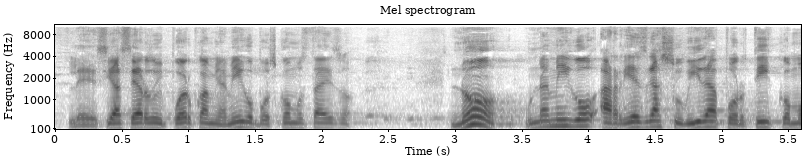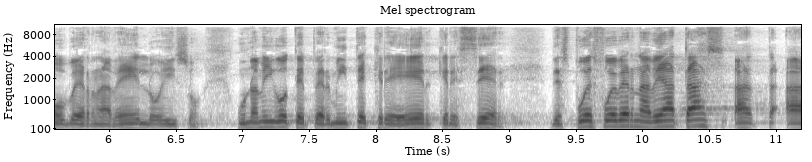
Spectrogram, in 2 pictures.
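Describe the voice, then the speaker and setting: A male pastor preaching a sermon in a lively, conversational way, often asking his listeners questions. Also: on the high side. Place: church sanctuary. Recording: echoey church hall.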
